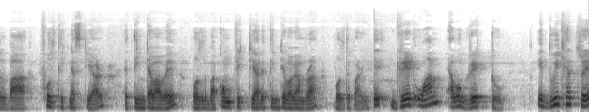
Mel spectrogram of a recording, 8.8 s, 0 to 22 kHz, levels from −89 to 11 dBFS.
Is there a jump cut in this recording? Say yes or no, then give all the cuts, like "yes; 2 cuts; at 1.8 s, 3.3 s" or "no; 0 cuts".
yes; 1 cut; at 5.6 s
